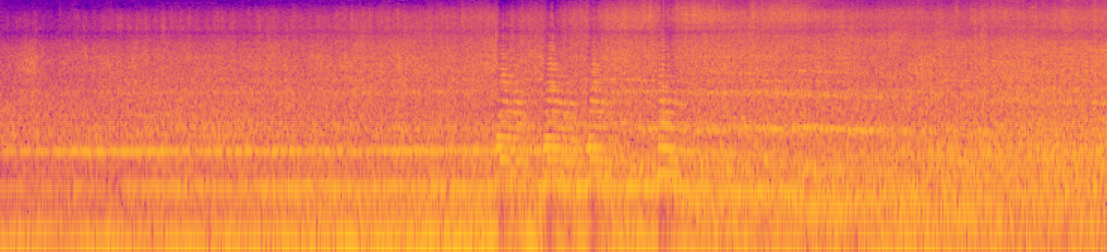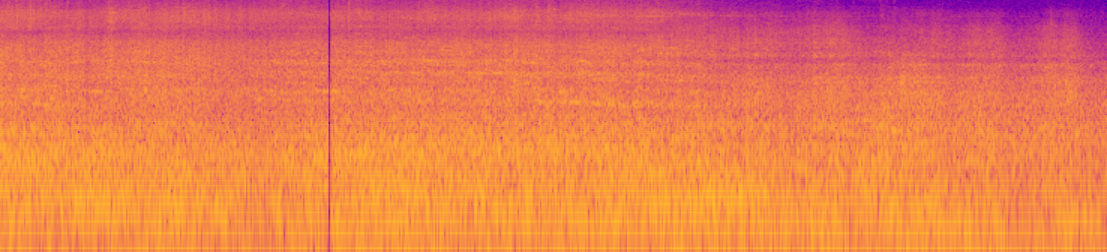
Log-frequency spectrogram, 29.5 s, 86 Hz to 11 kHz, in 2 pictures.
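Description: A loaded BNSF grain train led by GE C44-9W diesel locomotives sounds its horn as it approaches, with short blasts about 7 to 9 seconds in. The horn's pitch drops as the locomotives pass, then the loaded grain hopper cars roll by with a steady clickety-clack.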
